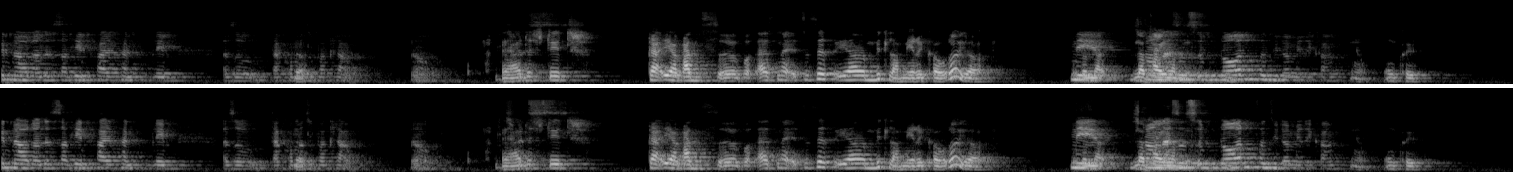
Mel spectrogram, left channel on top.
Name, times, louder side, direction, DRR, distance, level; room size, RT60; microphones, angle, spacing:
voice 1, 0.0-1.7 2.2-3.5 4.1-4.3 5.2-5.3 10.7-11.0 11.3-13.3, right 2 dB, 65° right, 3 dB, 1.9 m, -29 dB
voice 2, 5.0-5.9 6.5-9.8 10.7-11.0 11.3-11.9 13.5-14.2, left 2 dB, 25° left, 10 dB, 0.6 m, -24 dB
12.5 x 7.9 x 6.8 m, 0.75 s
head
